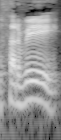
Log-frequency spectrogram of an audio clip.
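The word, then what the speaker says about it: survey: आगे चलते हैं, जब किसी वर्ड के लास्ट में वी, टी एच और आर के बाद ई वाई दिखाई दे तब ई वाई का उच्चारण ए करना है, जैसे देखो यहां पे वी के बाद ई वाई तो सर्वे, ए की आवाज, ट्रे, प्रे, टी एच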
